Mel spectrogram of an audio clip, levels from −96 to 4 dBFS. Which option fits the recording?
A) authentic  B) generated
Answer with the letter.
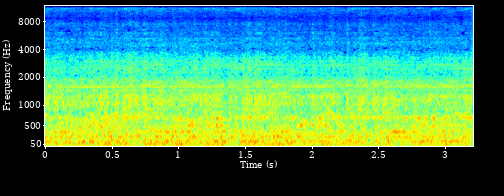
A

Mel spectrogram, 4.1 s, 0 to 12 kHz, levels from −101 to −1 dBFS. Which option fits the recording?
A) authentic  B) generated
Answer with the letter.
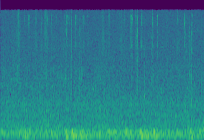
A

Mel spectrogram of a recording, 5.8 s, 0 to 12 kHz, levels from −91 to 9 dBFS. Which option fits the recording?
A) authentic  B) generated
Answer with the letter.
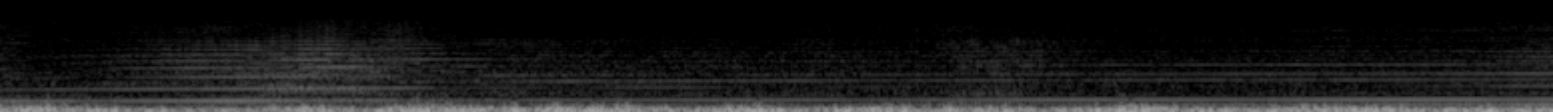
A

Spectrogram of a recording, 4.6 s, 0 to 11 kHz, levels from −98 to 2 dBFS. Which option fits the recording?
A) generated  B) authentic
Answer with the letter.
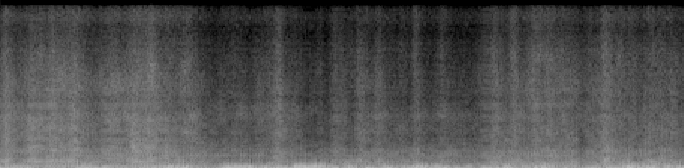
A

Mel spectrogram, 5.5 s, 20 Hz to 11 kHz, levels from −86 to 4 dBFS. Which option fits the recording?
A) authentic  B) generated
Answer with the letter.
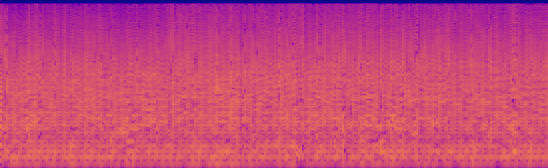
B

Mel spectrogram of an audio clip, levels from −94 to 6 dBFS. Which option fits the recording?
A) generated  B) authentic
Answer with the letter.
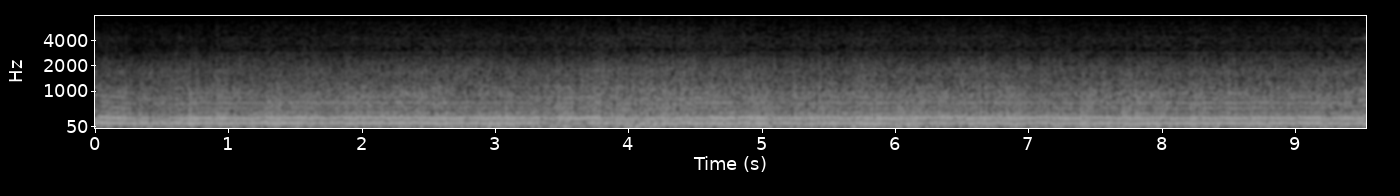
A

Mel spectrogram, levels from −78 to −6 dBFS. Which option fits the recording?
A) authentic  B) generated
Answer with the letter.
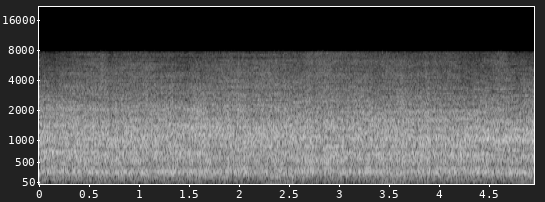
A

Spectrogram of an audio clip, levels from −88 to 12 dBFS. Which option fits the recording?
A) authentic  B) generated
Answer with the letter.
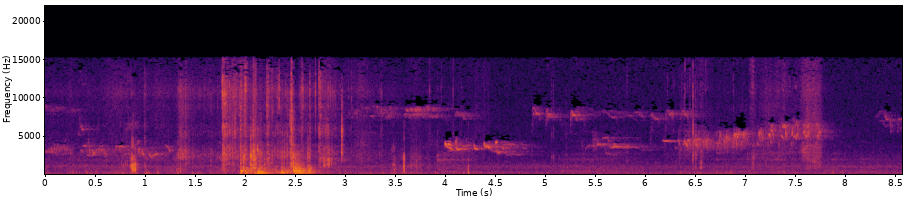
A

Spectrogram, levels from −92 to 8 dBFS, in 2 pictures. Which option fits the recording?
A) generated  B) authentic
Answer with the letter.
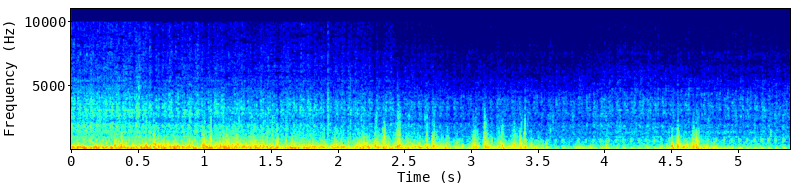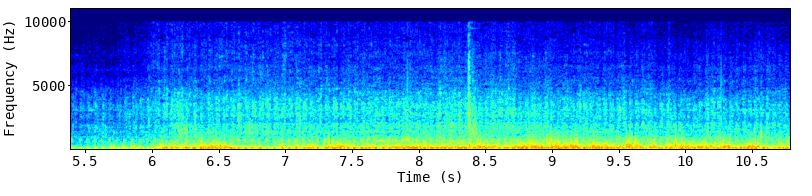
B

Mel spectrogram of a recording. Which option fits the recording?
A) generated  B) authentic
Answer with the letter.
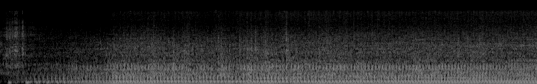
B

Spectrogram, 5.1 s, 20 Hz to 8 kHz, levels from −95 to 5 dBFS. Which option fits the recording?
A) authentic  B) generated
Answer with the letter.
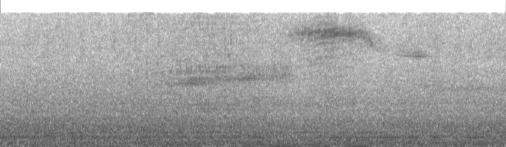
A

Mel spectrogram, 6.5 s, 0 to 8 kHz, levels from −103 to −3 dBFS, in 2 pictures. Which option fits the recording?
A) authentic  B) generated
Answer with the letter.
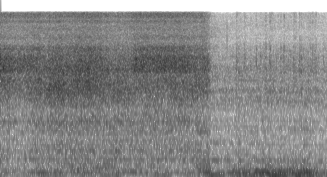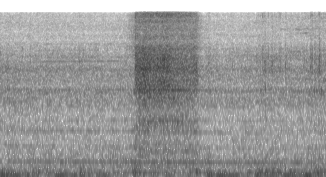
A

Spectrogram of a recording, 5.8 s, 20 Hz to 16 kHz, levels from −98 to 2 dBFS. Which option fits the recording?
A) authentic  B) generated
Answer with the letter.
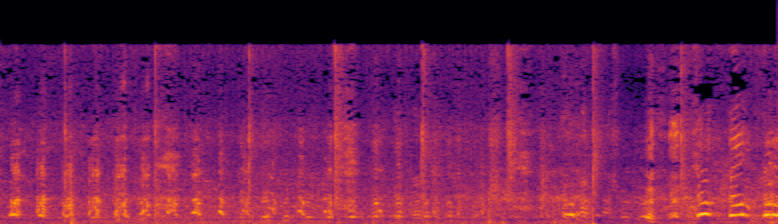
A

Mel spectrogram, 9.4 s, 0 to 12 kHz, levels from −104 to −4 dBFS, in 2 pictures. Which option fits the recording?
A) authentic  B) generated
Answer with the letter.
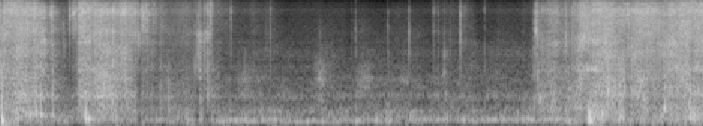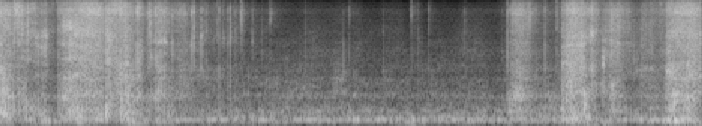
B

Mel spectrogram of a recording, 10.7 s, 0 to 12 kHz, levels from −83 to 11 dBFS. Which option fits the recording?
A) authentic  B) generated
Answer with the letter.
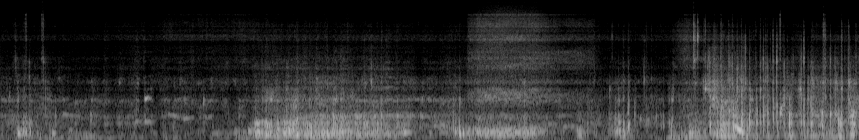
B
